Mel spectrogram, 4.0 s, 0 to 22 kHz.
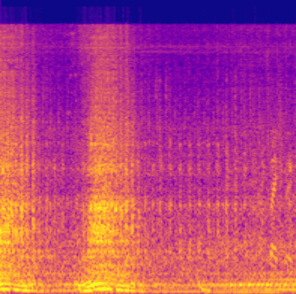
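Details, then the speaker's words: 1992 Honda Accord EX H22, first start after sitting seven years, idling in neutral: low rumbling idle with an uneven, loud ticking knock three to four per second; owner suspects the cams, not confirmed. "Ladies and gentlemen, I'm going to go out on the limb and say that this motor is done. Toast. Haven't driven it yet, but listen at this. Don't know what that is, but that sounds very bad."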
